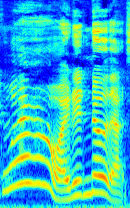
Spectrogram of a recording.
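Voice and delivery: high-pitched retold amazement; amazed wow. Telling viewers about the discovery, playfully amazed. Retells reaction to surprising fact.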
